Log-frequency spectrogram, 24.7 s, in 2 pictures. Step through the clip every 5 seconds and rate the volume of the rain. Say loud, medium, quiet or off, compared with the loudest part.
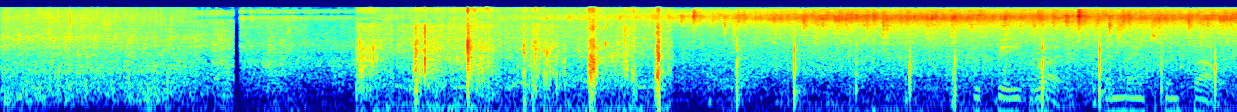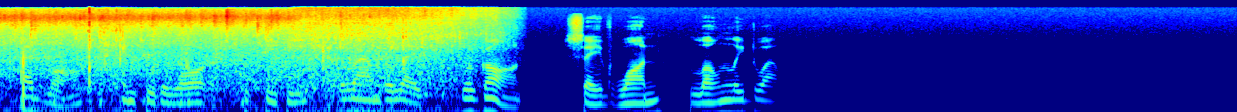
loud, loud, loud, loud, off.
